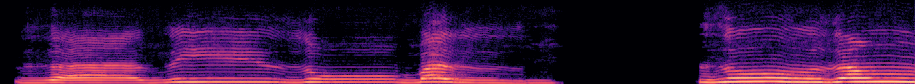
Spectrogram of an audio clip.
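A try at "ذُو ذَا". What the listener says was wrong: Waktu zuzalza ini nggak boleh ditebelin dengungnya. Tipis. Zuzalza.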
